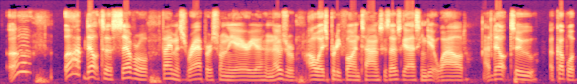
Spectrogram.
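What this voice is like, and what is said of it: North Mississippi Southern accent. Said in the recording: “we can tell by your accent you're from Mississippi? ... North Mississippi”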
